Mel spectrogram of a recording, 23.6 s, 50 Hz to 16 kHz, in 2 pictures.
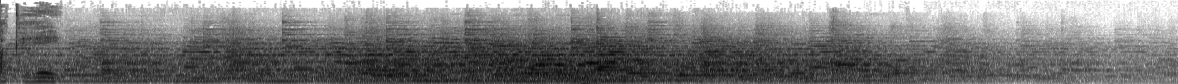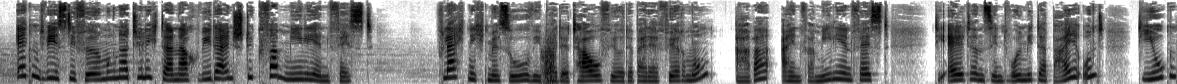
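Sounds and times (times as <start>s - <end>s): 
speech: 0.0s - 0.8s, 12.2s - 15.6s, 16.2s - 23.5s
church bells pealing for a festive confirmation service: 0.0s - 15.2s.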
